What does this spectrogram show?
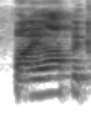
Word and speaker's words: biopic: Uh we're, you know, biopic films or how do you say it? Biopic. It's easier. It just it just makes more sense because it's a biop picture.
